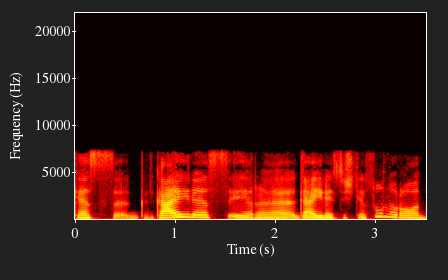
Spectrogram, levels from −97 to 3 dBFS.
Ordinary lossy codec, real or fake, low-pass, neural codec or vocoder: MP3, 64 kbps; fake; 7.2 kHz; codec, 16 kHz, 2 kbps, FreqCodec, larger model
